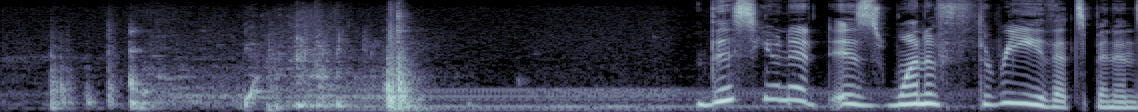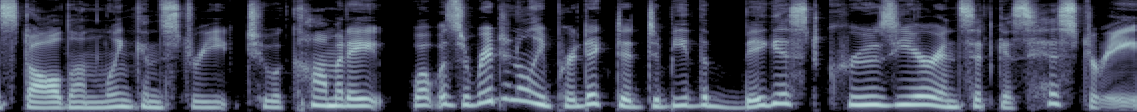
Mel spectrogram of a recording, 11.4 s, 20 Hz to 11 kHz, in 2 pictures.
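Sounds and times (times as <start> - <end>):
low-flow toilet flushing in a public restroom: 0.5 - 3.1
speech: 3.6 - 11.3.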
